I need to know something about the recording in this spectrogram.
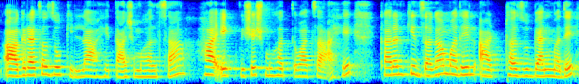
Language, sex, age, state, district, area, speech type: Marathi, female, 30-45, Maharashtra, Akola, urban, spontaneous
